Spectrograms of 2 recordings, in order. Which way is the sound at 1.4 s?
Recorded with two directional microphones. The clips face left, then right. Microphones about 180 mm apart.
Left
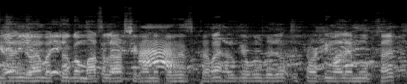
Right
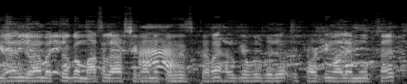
30° right (ahead or behind).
